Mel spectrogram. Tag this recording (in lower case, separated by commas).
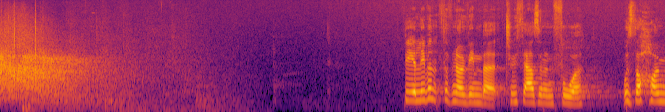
monologue, speech, female speech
